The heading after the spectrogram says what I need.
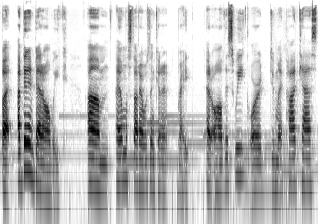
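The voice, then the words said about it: Voice sounding sick. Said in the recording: “As you may be able to hear by my voice, I've been sick this week. I've either had the flu or a bad cold.”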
